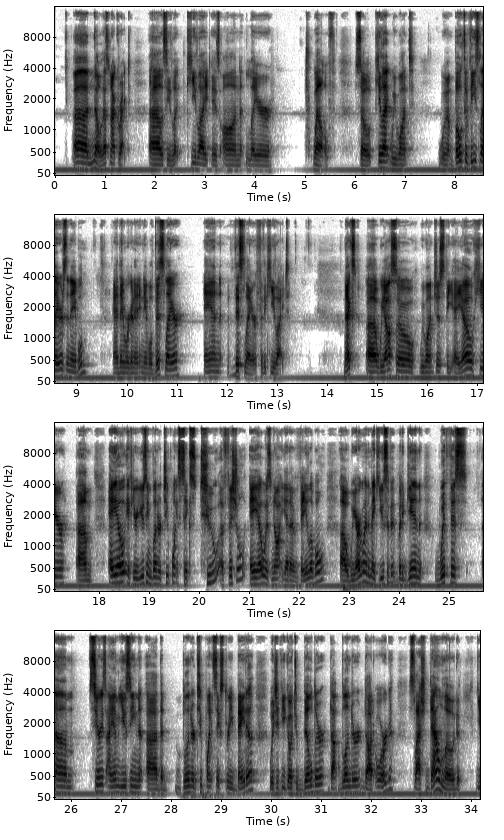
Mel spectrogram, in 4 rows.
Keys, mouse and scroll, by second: 2.8 click, 3.3-4.2 scroll down 5, 3.8 right click, 4.9 click, 4.9 scroll down 1, 7.6 shift+click, 10.4 click, 12.2 shift+click, 13.0 shift+middle click, 14.2-14.6 scroll down 3.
